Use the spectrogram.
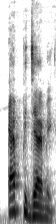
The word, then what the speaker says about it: epidemic: Our next word would be epidemic. So the stress is on the de.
